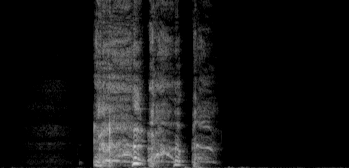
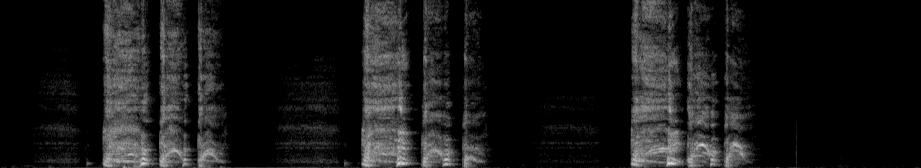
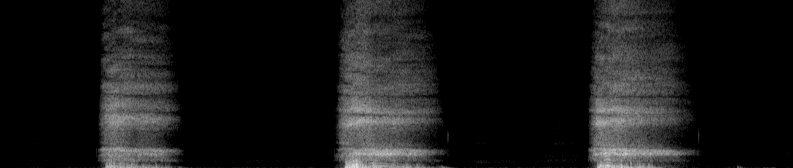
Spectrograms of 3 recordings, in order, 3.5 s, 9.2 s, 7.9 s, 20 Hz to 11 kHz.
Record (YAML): cough_length: 3.5 s
cough_amplitude: 11123
cough_signal_mean_std_ratio: 0.39
three_cough_length: 9.2 s
three_cough_amplitude: 7137
three_cough_signal_mean_std_ratio: 0.43
exhalation_length: 7.9 s
exhalation_amplitude: 15251
exhalation_signal_mean_std_ratio: 0.38
survey_phase: beta (2021-08-13 to 2022-03-07)
age: 45-64
gender: Male
wearing_mask: 'No'
symptom_cough_any: true
symptom_runny_or_blocked_nose: true
symptom_change_to_sense_of_smell_or_taste: true
symptom_loss_of_taste: true
symptom_onset: 3 days
smoker_status: Never smoked
respiratory_condition_asthma: false
respiratory_condition_other: false
recruitment_source: Test and Trace
submission_delay: 1 day
covid_test_result: Positive
covid_test_method: RT-qPCR
covid_ct_value: 16.6
covid_ct_gene: ORF1ab gene
covid_ct_mean: 17.5
covid_viral_load: 1800000 copies/ml
covid_viral_load_category: High viral load (>1M copies/ml)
